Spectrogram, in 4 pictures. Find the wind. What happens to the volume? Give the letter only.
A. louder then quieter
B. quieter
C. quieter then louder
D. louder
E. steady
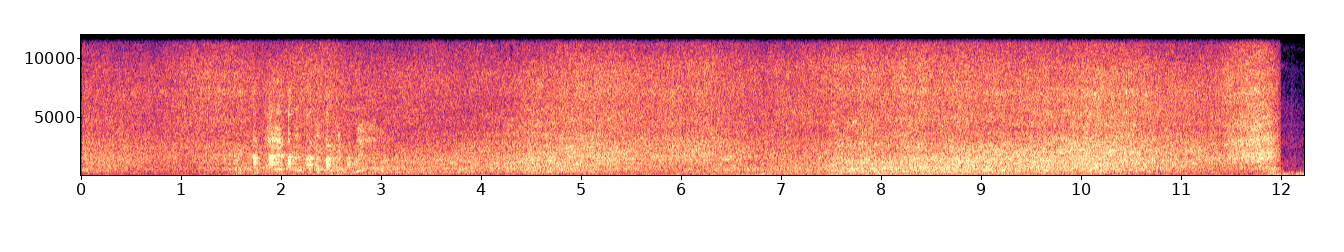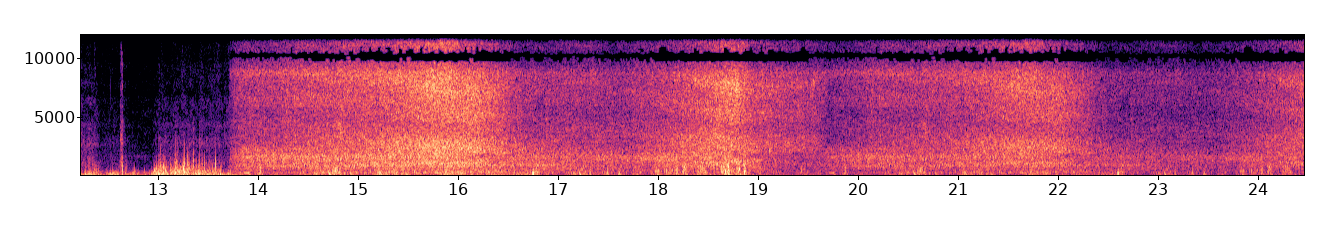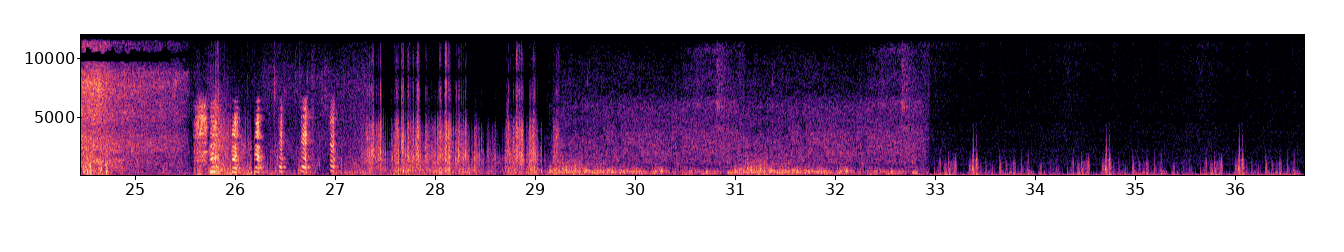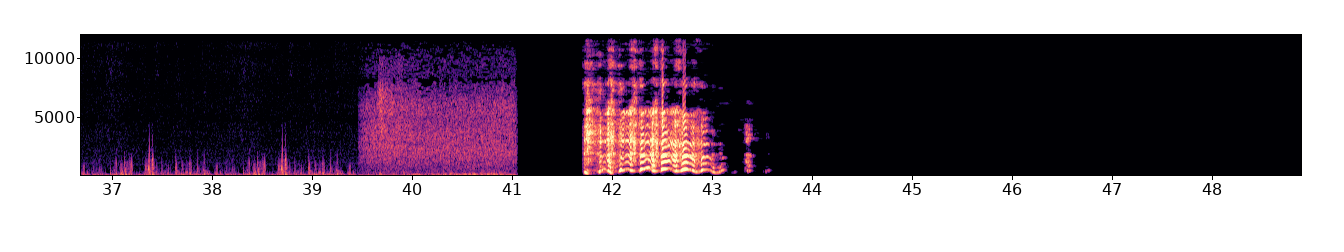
B.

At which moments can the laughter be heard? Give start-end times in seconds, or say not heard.
1.7-3.1, 25.6-27.1, 41.7-43.4.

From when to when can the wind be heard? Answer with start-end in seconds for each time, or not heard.
0.0-41.0.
